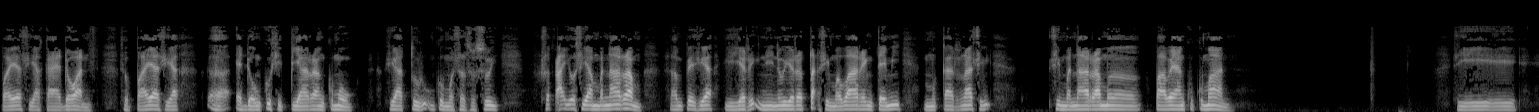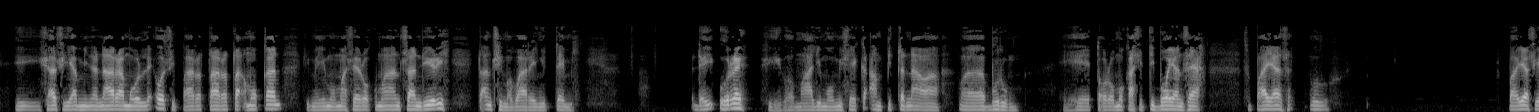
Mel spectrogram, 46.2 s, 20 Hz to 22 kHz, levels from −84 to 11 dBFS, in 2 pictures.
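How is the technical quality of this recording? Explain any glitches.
Quality's on the rough side, and the damage runs the whole way through. The audio has likely been through MP3 compression at a low bitrate, something in the region of 32 kbps. Nothing comes through above about 8.3 kHz, which is where the encoder chopped off the top end to save bits. Below that, it's been dropping the weaker frequency components and letting them flicker in and out between frames. That gives the speech a watery, swirly texture, with metallic chirps on the s sounds and smeared consonant attacks.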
